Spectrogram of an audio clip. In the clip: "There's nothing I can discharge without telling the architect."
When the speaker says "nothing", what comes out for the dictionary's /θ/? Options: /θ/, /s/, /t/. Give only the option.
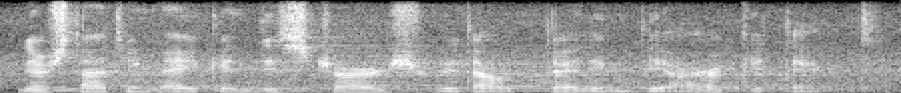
/t/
